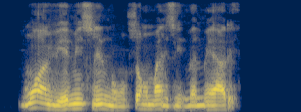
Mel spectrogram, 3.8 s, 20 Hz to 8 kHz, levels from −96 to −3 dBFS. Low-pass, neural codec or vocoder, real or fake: 7.2 kHz; codec, 16 kHz, 8 kbps, FunCodec, trained on LibriTTS, 25 frames a second; fake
